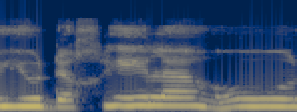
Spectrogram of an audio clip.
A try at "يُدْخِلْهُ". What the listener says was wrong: Yudkhilhu. Jangan yudkhilahu. Yudkhilhu. Lamnya sukun mati.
